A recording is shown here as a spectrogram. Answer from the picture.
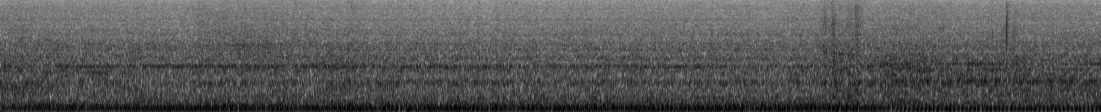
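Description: Car engine idling steadily: a low, even hum under a hiss.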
